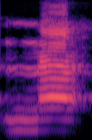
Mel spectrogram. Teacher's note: மேல்வாய் பல்லின் அடிப்பகுதியை தொடும். மேல்வாய் பல்லின் அடிப்பகுதி நம்ம பல்லுடைய அடிப்பகுதில வந்து தொடுவதால் உச்சரிக்க எழுத்துதான் ந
